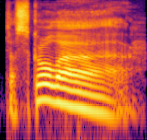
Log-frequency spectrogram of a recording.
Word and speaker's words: Tuscola: Tuscola.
